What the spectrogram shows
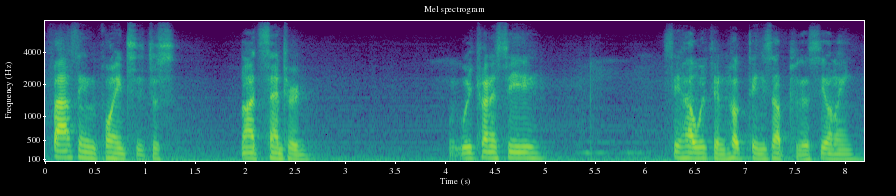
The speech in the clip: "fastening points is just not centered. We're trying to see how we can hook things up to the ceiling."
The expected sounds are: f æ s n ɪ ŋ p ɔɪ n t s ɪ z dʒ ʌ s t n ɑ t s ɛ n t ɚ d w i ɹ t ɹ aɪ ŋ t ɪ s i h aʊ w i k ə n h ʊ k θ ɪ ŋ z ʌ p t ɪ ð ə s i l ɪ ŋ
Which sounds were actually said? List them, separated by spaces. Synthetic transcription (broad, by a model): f æ s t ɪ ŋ p ɔɪ n t s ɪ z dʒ ʌ s n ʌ t s ɛ n t ɚ d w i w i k aɪ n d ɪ s i h aʊ w i k ə n h ʊ k θ ɪ ŋ z ʌ p t ɪ ð ə s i l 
